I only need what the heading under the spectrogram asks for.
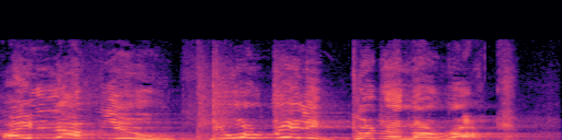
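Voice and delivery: high, excited, gushing outburst.

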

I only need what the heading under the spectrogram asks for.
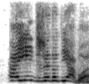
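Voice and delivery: shouting in anger. The angry mayor answers the stranger who demands his payment: angry shout. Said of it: "Zawołał rozzłoszczony burmistrz".

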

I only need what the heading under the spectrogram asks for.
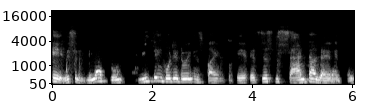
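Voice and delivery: ordinary delivery

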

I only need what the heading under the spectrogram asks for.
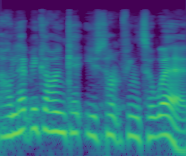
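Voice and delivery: plain

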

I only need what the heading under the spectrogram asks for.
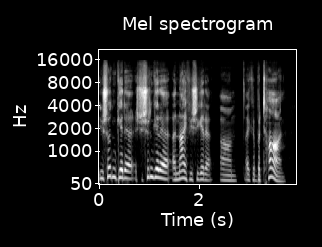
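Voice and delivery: usual speaking voice

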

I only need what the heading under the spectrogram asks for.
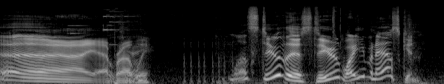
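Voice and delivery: swooping pitch, drawn-out "yeah". A streamer playing a game, voicing a character: Adachi voice. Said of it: "That's my Adachi voice".

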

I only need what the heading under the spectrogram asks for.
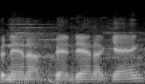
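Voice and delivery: ordinary talk, nothing marked

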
